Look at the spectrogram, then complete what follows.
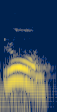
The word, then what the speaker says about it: drone: Dr own, drone. E is silent and O is making the I O sound.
